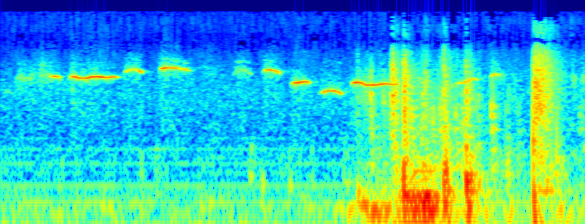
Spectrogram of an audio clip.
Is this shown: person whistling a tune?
yes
